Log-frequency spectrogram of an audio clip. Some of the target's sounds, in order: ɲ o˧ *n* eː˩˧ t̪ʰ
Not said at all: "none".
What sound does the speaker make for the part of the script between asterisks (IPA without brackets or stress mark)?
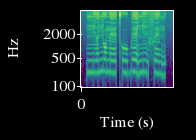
n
